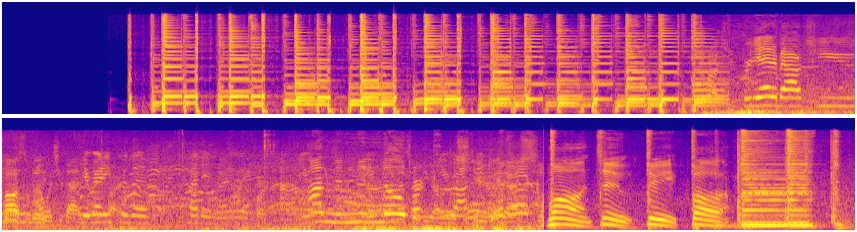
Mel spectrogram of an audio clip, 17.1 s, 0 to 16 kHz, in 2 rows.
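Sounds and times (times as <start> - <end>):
acoustic strings strummed: 1.3 - 7.2, 15.4 - 17.0.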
